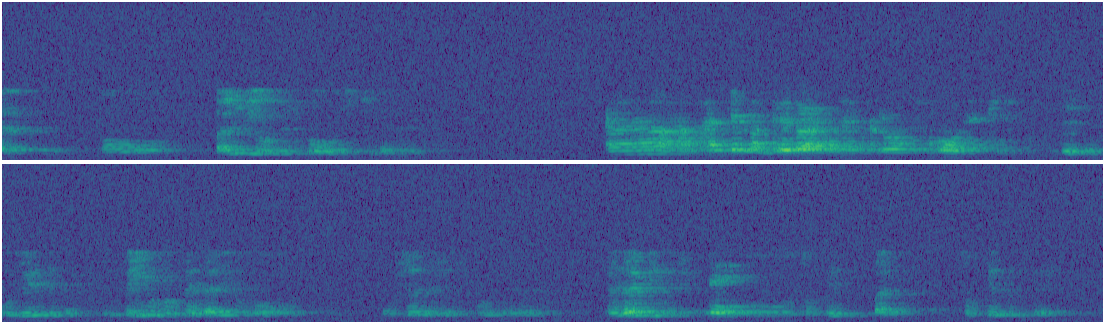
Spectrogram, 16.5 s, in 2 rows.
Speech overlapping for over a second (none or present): none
